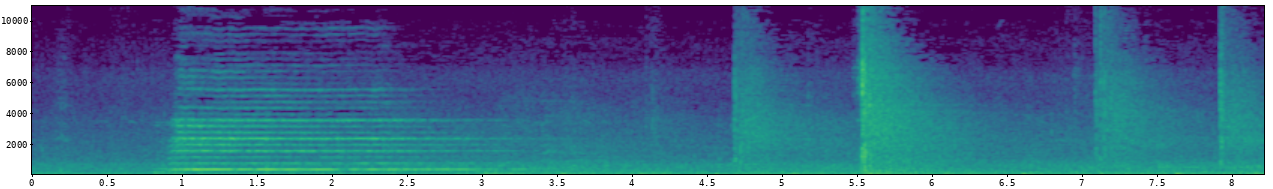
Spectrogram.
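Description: A loud held note with a steady pitch starts suddenly about a second in and fades away over about two seconds. From halfway on come four sharp smacks echoing off the marble hall, the sound of the honor guard's rifle and boot drill on the stone floor.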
